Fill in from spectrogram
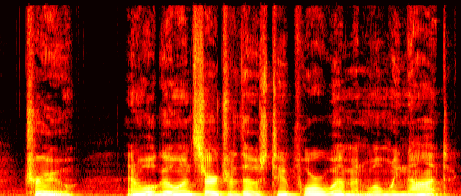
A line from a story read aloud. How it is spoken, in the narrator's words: cried the artist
